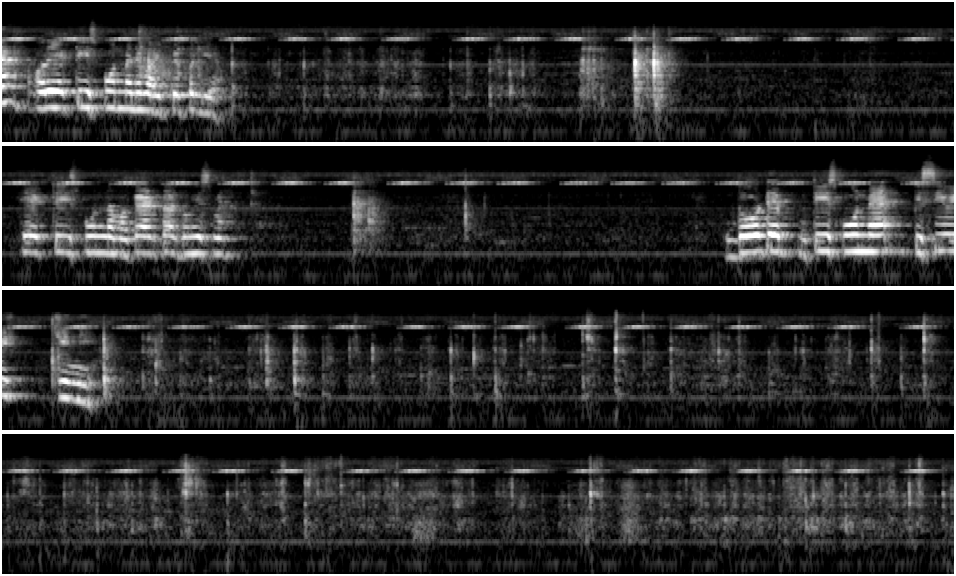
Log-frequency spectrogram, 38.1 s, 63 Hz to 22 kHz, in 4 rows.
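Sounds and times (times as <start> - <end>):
high cricket-like chirp: 0.0 - 38.0
whisk beating dressing in glass bowl: 20.0 - 38.0.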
